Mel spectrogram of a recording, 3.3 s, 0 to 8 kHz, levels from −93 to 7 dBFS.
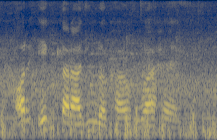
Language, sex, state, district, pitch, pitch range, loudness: Hindi, male, Madhya Pradesh, Katni, 165 Hz, 155-175 Hz, -16 LUFS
